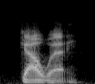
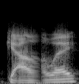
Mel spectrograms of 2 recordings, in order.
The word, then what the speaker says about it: Galway: And I probably said Galloway because I think it's like I think that's a golfing brand here. I don't know. It's a word I know how to say. So I probably just said a word I know how to say rather than the actual word.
